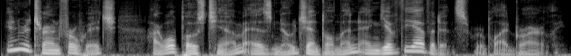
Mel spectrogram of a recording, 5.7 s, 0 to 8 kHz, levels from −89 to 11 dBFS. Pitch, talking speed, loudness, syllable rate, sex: 115 Hz, 180 wpm, -18 LUFS, 5.1 syllables/s, male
